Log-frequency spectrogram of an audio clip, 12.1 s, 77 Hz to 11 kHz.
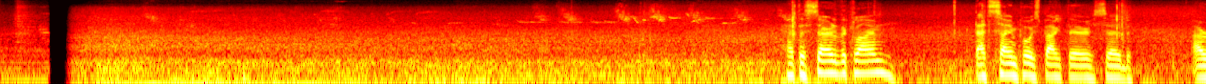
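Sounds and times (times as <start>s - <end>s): wind buffeting microphone: 3.0s - 8.8s.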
